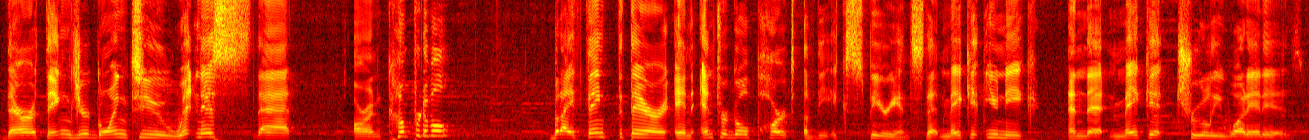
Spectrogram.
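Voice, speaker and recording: A man giving casual, rambling livestream commentary, thinking aloud in an informal, halting way. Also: a little high, expressive, faint music behind. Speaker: streamer hosting a tier list of games.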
